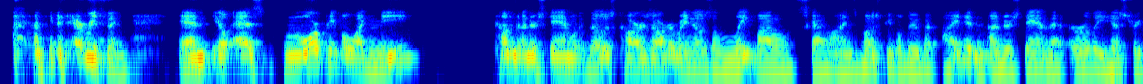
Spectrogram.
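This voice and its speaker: Lively intonation marks this man's medium-pitched, unremarkable speaking voice. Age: 60s. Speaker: dry ice cleaning business owner. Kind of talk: podcast interview.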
